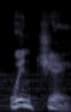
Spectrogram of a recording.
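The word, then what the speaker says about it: Wyntje: He named every boat he owned WinJ, which he pronounced Win.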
